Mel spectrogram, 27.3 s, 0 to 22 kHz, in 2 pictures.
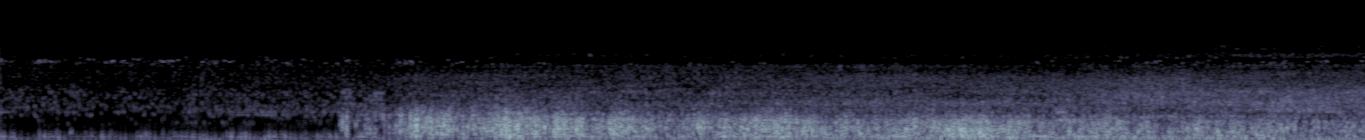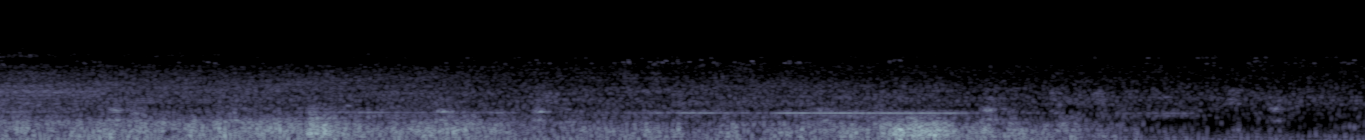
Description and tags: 2011may10thunder
This is my first thunder recorded recently (on 10th of May, 2011) by a MYAUDIO MP4 player.
lightning, storm, thunder, thunderstorm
